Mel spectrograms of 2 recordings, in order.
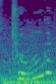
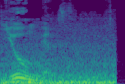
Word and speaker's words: Jung: Tu es sûr que ça se prononce Jung? Ce serait pas plutôt Chung ou Jung? Non, t'es pire que les enfants, c'est Jung.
